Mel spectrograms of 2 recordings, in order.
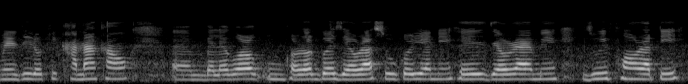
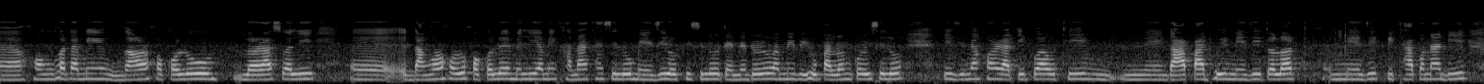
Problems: none marked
